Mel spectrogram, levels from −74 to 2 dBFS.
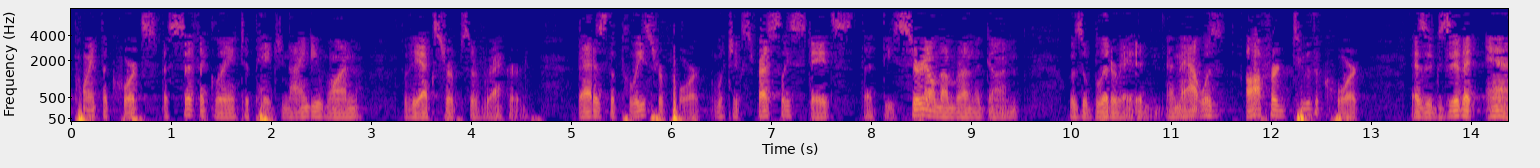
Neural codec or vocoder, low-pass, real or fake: none; 7.2 kHz; real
